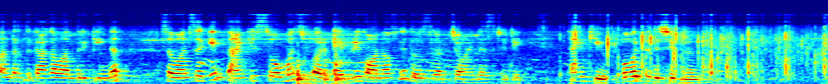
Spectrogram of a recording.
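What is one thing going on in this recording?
A young woman speaks clearly into a microphone, heard through a loudspeaker outdoors.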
